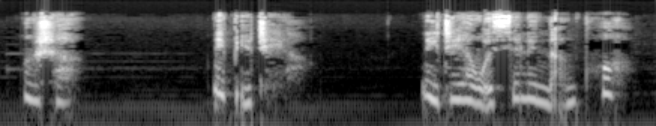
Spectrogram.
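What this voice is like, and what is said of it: Soft pleading whisper. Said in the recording (Chinese): “小声的哀求着”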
